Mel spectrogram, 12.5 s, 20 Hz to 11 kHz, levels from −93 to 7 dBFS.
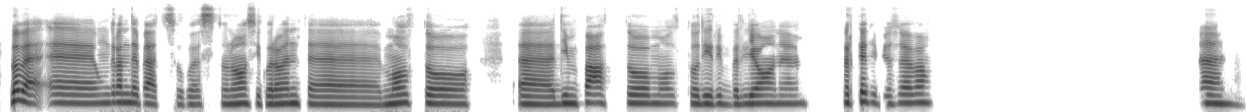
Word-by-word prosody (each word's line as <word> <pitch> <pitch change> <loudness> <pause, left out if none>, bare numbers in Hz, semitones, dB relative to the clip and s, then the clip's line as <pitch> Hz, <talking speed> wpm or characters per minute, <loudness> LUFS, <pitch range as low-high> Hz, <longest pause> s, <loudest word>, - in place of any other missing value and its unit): Vabbè 250 -5 +6
è 210 -1 +1
un 210 +1 -6
grande 220 -1 +1
pezzo 185 -2 -2
questo, 180 +1 -6
no, 195 +2 +3
sicuramente 180 -3 0
molto, 195 -1 +1 0.4
ehm, 185 -1 +2
d'impatto, 205 +1 +1
molto 195 0 -5
di 195 0 +1
ribellione. 195 +1 -2 0.3
Perché 235 +2 +2
ti 215 - -10
piaceva? 210 +3 -2 2.7
Eh. 200 -2 +2
195 Hz, 85 wpm, -23 LUFS, 185-210 Hz, 2.7 s, Vabbè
